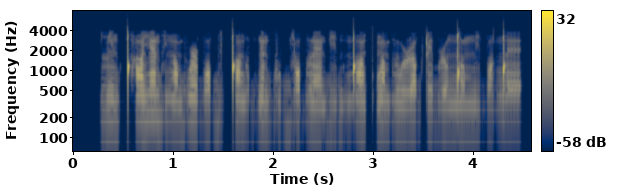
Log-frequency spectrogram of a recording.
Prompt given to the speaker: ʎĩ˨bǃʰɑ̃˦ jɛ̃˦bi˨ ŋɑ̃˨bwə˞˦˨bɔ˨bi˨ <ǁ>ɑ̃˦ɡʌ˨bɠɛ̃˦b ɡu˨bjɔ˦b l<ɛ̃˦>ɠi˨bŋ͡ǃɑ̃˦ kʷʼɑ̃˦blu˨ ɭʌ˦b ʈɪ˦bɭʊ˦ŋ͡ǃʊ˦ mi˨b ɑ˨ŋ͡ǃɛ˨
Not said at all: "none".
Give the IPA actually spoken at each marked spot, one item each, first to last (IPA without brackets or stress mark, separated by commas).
ǃ, ɛ̃˨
